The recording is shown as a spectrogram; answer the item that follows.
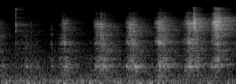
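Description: Metal bolt being screwed in by hand through a license plate bracket into a tow hook. Its threads scrape in short repeated strokes, about three a second, growing louder in the second half.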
